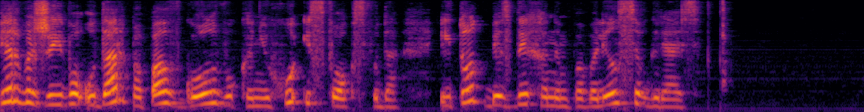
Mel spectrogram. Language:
Russian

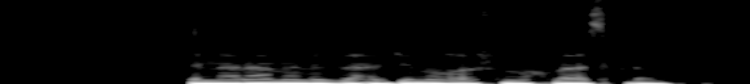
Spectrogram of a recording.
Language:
Pashto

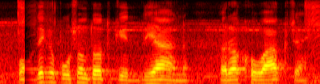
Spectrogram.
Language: Maithili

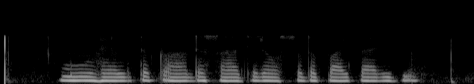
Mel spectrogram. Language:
Odia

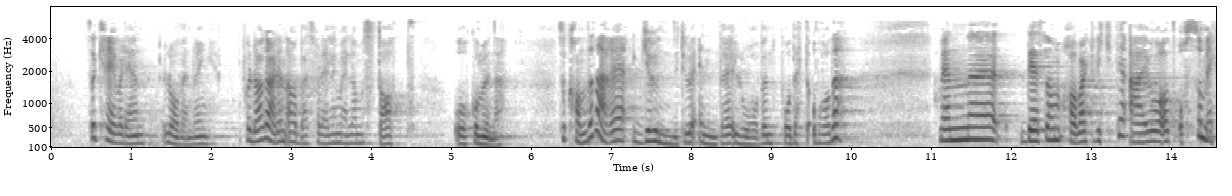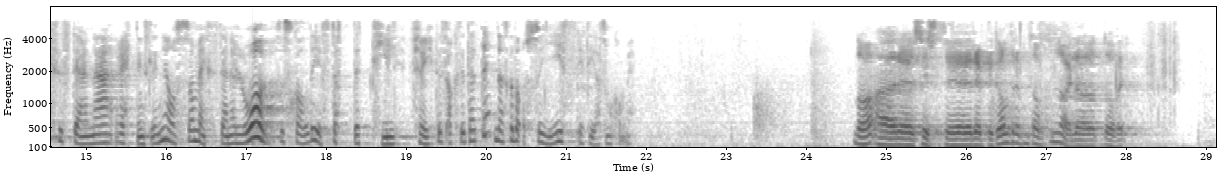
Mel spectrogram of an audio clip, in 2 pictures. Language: Norwegian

